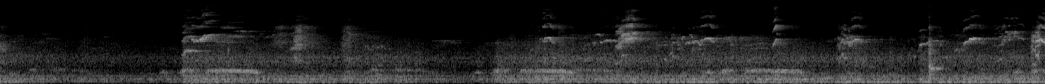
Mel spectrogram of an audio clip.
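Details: Rainbow lorikeets feeding in a backyard: bursts of shrill, grating screeches and chatter, irregular and increasingly frequent after a quieter start, over a constant low hum.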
